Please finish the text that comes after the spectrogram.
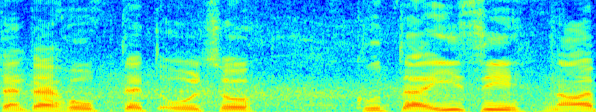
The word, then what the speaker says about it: Kutaisi: And I hope that also Kutaisi, now I pronounce it correctly, will be on the streets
